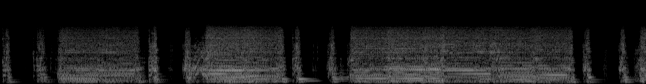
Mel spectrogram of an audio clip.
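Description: Distorted heavy electric guitars playing a chorus part of sustained chords broken by several abrupt stops. They are played back dry, without the bus compression plugin applied.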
